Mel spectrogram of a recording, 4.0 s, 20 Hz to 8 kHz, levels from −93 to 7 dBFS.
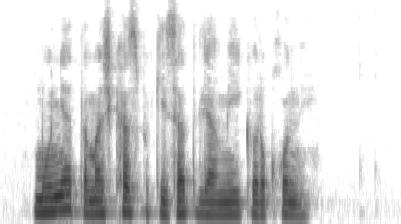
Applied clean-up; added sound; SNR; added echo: none; none; none; none.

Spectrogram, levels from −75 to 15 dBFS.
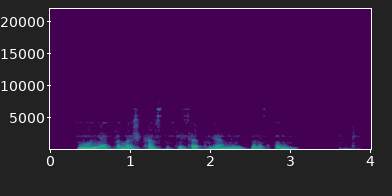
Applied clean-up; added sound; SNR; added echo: neural mask model DeepFilterNet 3.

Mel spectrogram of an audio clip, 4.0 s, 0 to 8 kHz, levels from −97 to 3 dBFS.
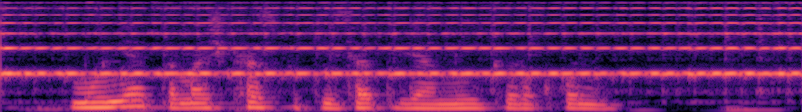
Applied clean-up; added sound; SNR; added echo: none; Bowed string instrument; -4 dB; reverberation time 0.4 s.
